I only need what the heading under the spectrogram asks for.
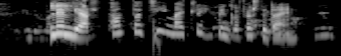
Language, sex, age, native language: Icelandic, female, 14, Icelandic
